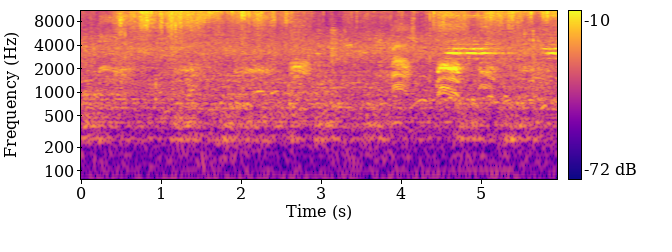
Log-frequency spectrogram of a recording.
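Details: Crows feeding together alongside pigeons, giving a few hoarse, harsh caws late in the recording, two close together near the end, over a steady droning background hum and general outdoor noise.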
